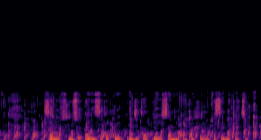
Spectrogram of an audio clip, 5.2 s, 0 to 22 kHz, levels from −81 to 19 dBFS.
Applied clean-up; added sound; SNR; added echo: classical method WPE with log-MMSE.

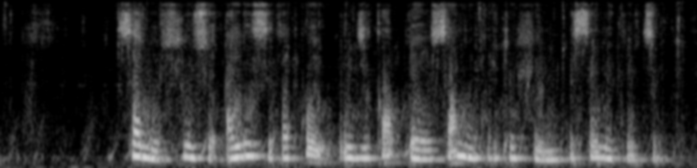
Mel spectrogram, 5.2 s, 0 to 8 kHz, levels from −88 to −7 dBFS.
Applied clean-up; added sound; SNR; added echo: neural separator model SepFormer DNS4.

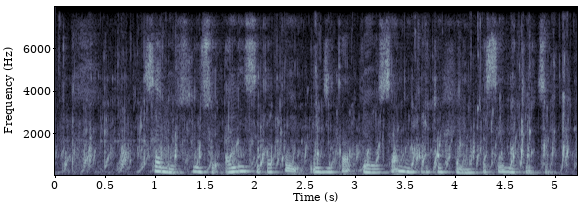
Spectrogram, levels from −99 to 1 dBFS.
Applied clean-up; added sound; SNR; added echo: none; Liquid; 7 dB; reverberation time 0.4 s.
